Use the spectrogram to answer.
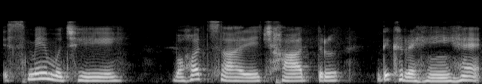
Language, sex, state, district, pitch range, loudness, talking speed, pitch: Hindi, female, Madhya Pradesh, Katni, 170-195 Hz, -16 LUFS, 100 wpm, 175 Hz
